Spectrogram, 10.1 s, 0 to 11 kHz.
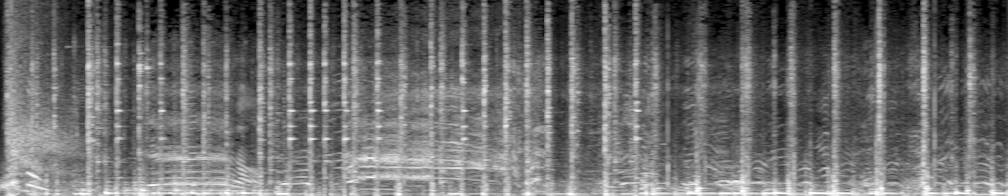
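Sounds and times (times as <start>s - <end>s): bongos beaten fast: 0.0s - 10.0s
voices shouting: 0.0s - 10.0s.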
